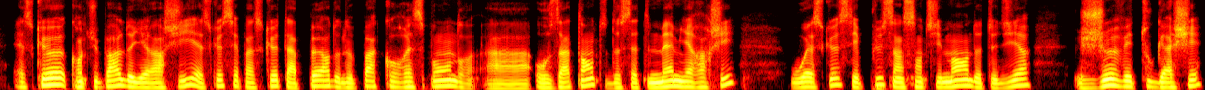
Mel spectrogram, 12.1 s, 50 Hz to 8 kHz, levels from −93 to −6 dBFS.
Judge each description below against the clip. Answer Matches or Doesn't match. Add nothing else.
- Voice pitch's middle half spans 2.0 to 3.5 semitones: Doesn't match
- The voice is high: Doesn't match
